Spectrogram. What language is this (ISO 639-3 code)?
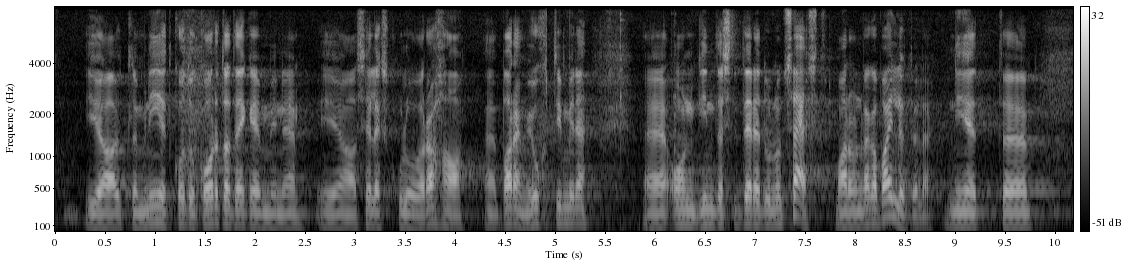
est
